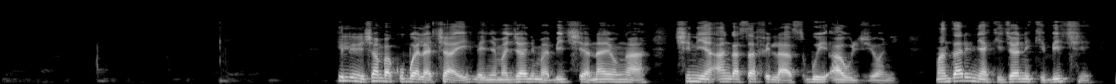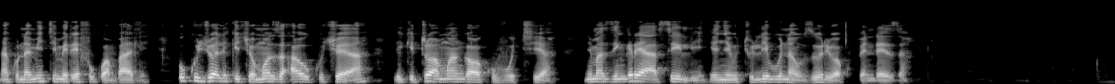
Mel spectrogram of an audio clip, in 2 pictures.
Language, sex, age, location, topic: Swahili, male, 18-24, Nairobi, health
